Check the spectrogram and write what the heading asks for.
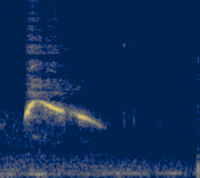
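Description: A man whistling one short note that slides downward in pitch, lasting under a second.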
